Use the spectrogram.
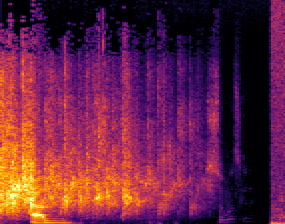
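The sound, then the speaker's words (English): Audience applause at an author reading at Skylight Books, a dense wash of many hands clapping that gradually fades out, with a voice briefly rising over it before a speaker starts talking at the end. “Let's give her, you know, a round of applause.”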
